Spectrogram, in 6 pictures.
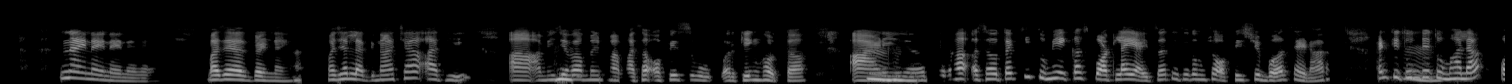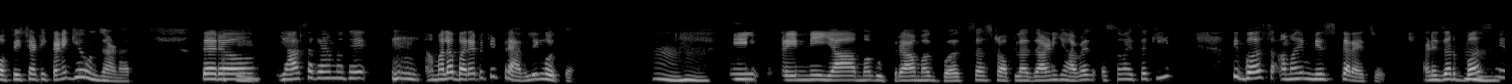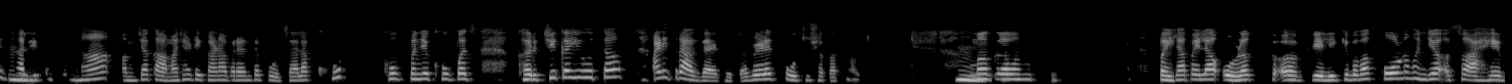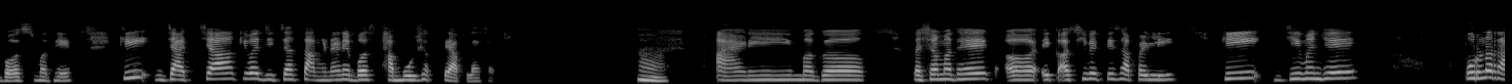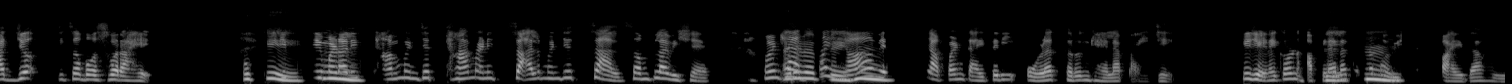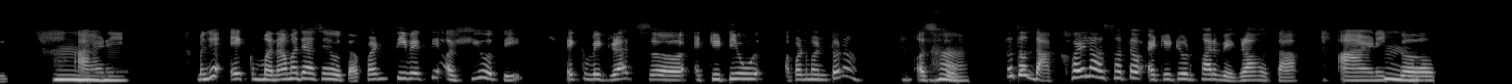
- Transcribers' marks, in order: other noise; in English: "व वर्किंग"; throat clearing; tapping; other background noise; surprised: "अरे बापरे!"; in English: "ॲटिट्यूड"; in English: "ॲटिट्यूड"
- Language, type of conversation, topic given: Marathi, podcast, प्रवासात भेटलेले मित्र दीर्घकाळ टिकणारे जिवलग मित्र कसे बनले?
